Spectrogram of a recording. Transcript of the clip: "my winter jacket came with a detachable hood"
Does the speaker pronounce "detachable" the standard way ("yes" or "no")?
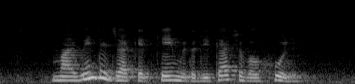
yes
